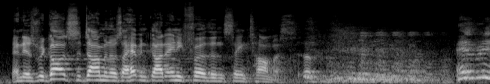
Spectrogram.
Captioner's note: laughter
